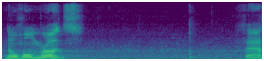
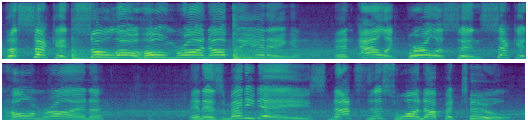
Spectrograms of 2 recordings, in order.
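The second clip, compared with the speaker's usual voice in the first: high, loud excited call; home run call; 9 semitones higher, 5 dB louder than usual. Acted. Announcer calling a home run for the fans. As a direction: lift the voice as the ball carries.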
